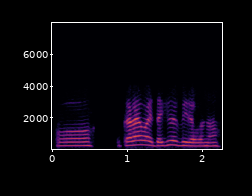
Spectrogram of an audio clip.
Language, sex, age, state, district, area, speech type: Manipuri, female, 45-60, Manipur, Churachandpur, urban, conversation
